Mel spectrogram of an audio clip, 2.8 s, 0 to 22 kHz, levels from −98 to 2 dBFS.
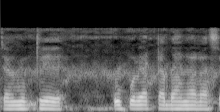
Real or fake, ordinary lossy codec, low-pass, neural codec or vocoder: fake; none; none; codec, 16 kHz, 2 kbps, FreqCodec, larger model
